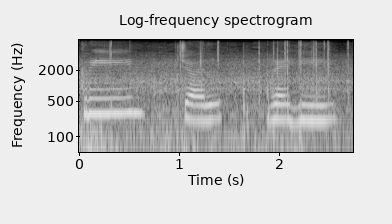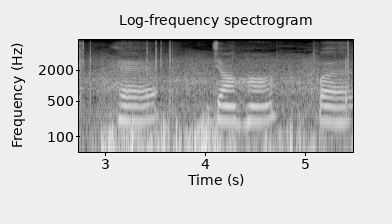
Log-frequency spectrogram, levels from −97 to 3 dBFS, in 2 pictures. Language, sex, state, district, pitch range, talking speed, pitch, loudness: Hindi, female, Chandigarh, Chandigarh, 200-235 Hz, 55 wpm, 210 Hz, -15 LUFS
